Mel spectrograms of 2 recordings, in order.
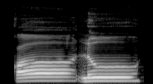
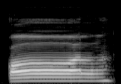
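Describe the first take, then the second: First: The final vowel is held for two beats. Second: The final vowel is dropped after the l. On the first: The speaker calls it right. "yang benar caranya adalah qalu, ... tetap dua harokat" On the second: The speaker calls it wrong. "Yang salah itu qol, lamnya dibaca sukun"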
